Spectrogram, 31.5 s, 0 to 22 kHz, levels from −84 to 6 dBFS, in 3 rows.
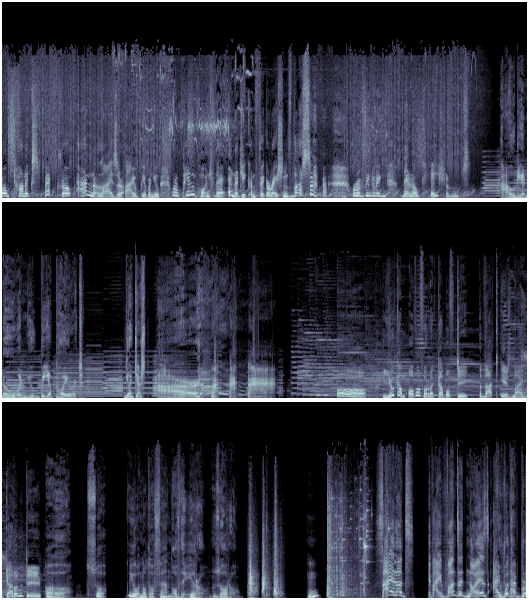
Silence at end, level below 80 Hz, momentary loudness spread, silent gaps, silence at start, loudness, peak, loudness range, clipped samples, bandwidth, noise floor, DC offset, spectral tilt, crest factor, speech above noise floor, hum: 0 s; -44 dBFS; 11 LU; 23.10-23.46 s, 26.73-27.08 s, 27.41-27.47 s, 29.34-29.48 s; 0 s; -17 LUFS; 0 dBFS; 4 LU; under 0.1%; 17.5 kHz; -38 dBFS; under 0.1%; -4 dB/octave; 18 dB; 21 dB; none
